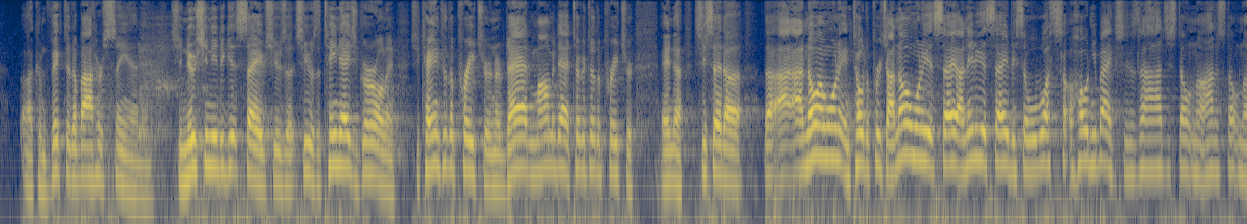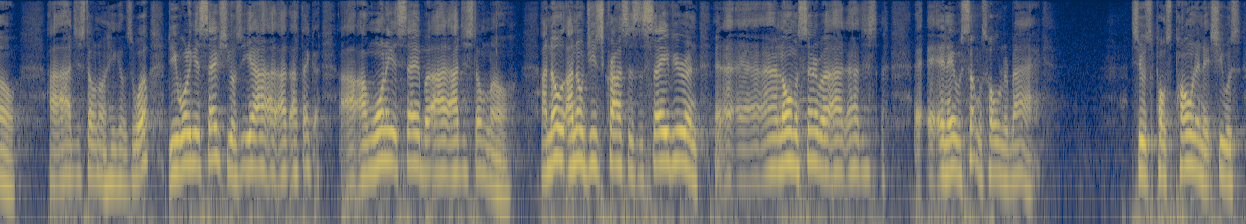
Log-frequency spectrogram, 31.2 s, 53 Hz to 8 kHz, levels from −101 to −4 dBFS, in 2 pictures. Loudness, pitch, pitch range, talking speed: -25 LUFS, 175 Hz, 150-195 Hz, 290 wpm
